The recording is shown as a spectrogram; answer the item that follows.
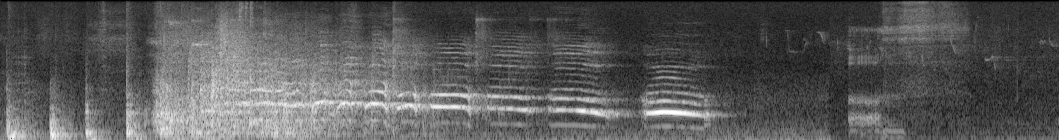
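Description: A few sharp knocks, then a big bird puppet character's long wordless wail that slides down in pitch and breaks into short pulses before it stops.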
